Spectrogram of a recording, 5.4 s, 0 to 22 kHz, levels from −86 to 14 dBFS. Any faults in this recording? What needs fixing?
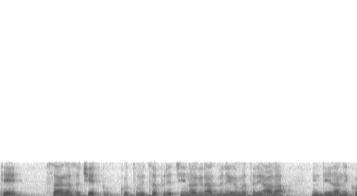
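Nothing needs fixing; no faults are audible.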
